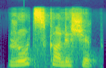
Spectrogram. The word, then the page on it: Rhodes Scholarship: Indian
